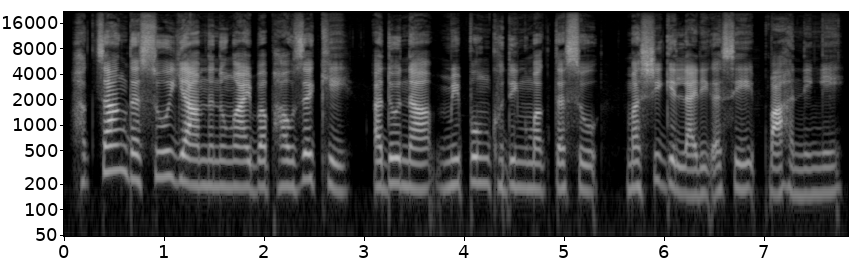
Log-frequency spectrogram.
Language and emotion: Manipuri, neutral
